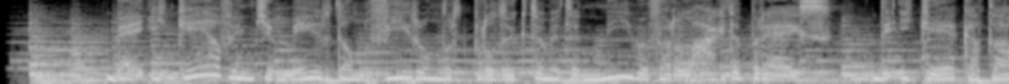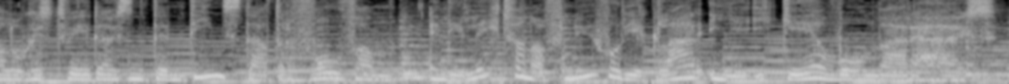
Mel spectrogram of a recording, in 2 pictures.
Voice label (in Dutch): Commercial; Ikea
